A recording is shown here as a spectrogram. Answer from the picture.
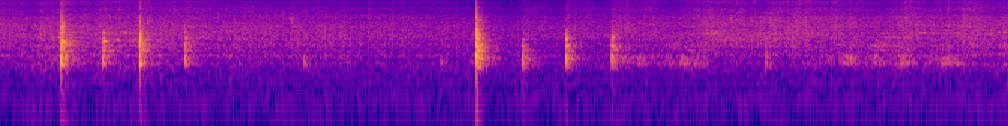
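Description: Frozen minced garlic frying in olive oil in a pan, stirred with a wooden spatula: a steady sizzle with sharp spattering pops, a cluster in the first second and another about three seconds in, the loudest of them there.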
